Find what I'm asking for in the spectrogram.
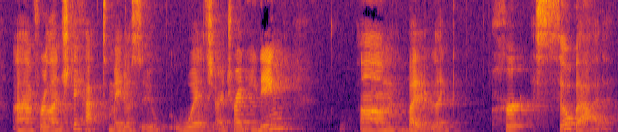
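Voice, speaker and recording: A woman speaks very slowly at a fairly high pitch with ordinary pitch variation, with audible room echo and noticeable background noise. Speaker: vlogger. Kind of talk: personal story vlog. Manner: casual, many fillers.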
